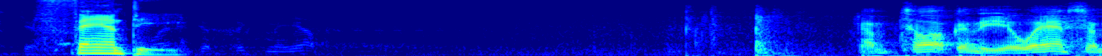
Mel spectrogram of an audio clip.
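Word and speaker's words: Fante: I saw this movie, I'd assumed Lee Van Cleef's character was named Fanny, since that's how both Earl Holliman and Brian Donlevy always pronounce it. It's only when Conte speaks the guy's name does he clearly say Fanty.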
